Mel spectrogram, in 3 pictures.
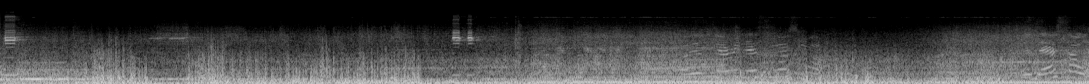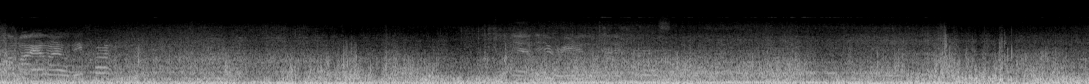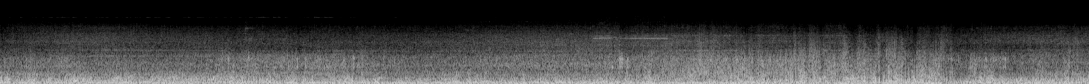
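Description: Motorcycle engine running steadily under way, with a loud, constant rush of wind and road noise over the microphone.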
